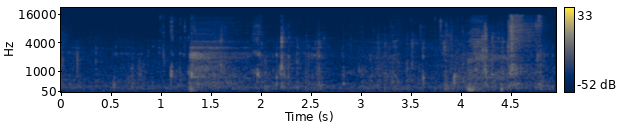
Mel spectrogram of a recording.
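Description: Close-up eating sounds: a person biting and chewing fried catfish on bread, with moist crunching and small mouth clicks. A larger bite comes near the end.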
